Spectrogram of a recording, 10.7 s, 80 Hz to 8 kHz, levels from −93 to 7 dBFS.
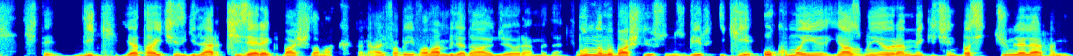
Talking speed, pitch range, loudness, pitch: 140 wpm, 130-175 Hz, -19 LUFS, 160 Hz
